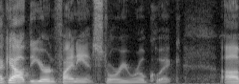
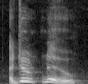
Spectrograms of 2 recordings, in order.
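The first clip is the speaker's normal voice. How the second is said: jokey British accent, pitched up and louder; 5 semitones higher, 4 dB louder than usual. Real, not acted. Host joking about London opening bell, mock British accent. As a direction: put on a British voice, higher and punched. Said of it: "that's my British accent".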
